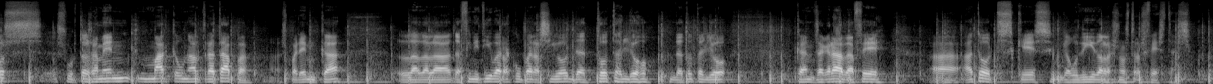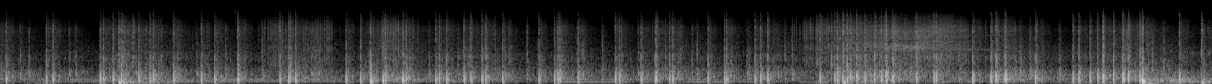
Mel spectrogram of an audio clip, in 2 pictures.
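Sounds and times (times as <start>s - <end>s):
speech: 0.0s - 12.3s
fireworks display crackling and banging: 0.0s - 24.2s.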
